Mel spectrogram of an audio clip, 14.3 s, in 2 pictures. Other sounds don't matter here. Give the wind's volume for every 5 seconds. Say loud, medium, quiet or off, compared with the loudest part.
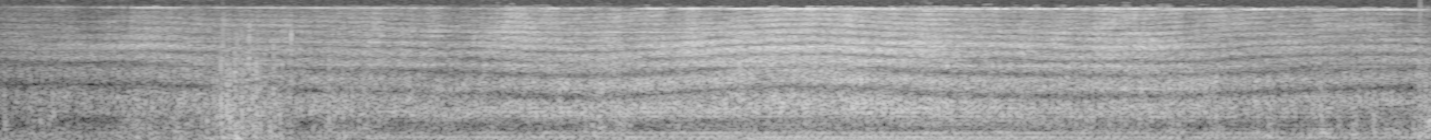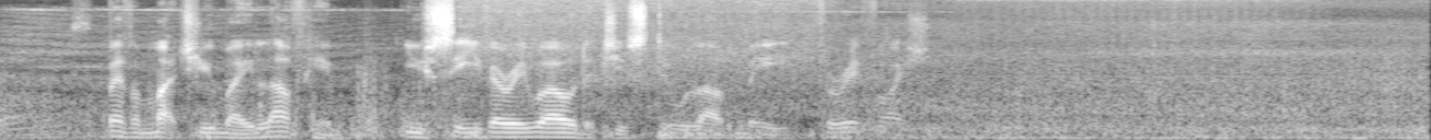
medium, loud, loud.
